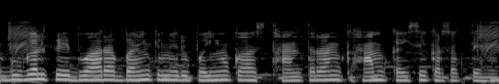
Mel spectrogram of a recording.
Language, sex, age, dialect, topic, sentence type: Hindi, female, 31-35, Awadhi Bundeli, banking, question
